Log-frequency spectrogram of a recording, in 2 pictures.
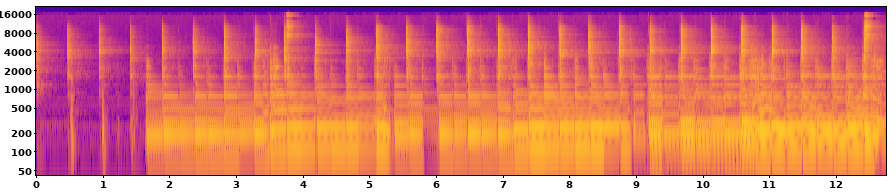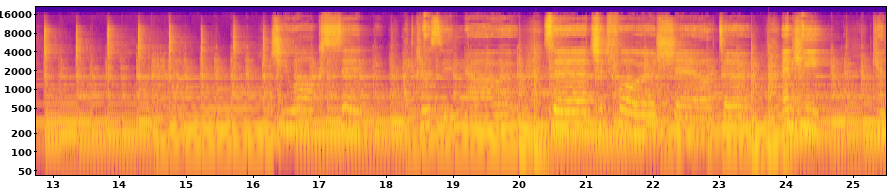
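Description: A live garage rock band plays with semi-acoustic guitars and steady drums. The sound starts after a brief pause, then builds louder and fuller, with crashing cymbals in the second half.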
